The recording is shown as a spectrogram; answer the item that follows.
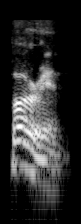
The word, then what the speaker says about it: foreign: Foreign. Duas sílabas, sílaba forte aqui. Duas sílabas, foreign.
